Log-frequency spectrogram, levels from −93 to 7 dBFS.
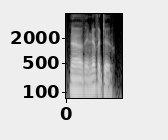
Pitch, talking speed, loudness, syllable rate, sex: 105 Hz, 225 wpm, -16 LUFS, 6.0 syllables/s, male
